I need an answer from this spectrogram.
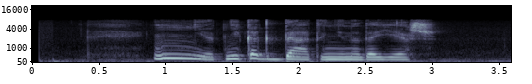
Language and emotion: Russian, angry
